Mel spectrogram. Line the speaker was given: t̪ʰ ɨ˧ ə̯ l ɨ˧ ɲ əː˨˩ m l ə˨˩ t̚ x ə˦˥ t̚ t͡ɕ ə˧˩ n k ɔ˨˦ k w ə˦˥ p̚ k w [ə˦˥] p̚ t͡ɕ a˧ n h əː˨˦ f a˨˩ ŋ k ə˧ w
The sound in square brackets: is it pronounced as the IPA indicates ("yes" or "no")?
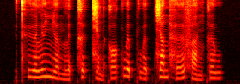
no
